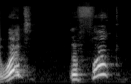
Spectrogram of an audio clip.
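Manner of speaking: high, rising "what the" reaction; retold shocked disbelief. Retelling his reaction to old man's slur, shocked disbelief. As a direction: replay the shock, voice shooting up.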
